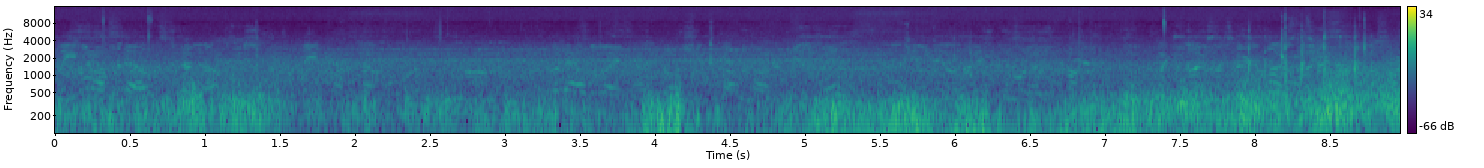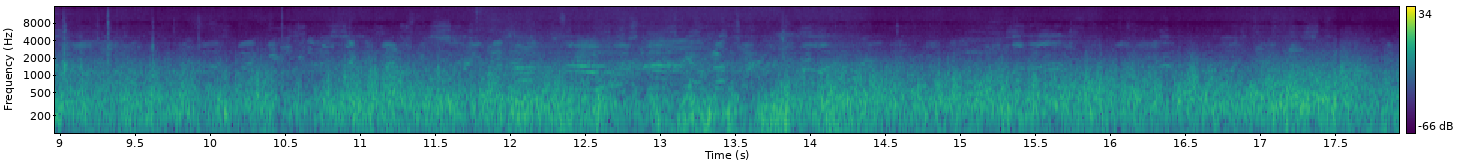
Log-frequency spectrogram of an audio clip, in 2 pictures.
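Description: Young men shout and call out across the field.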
